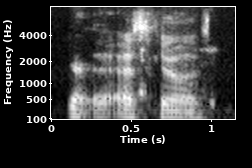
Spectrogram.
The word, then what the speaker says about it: Aeschylus: It's Eschil, how you pronounce Aeschylus? Aeschylus? The Greek tragic. Oh, yeah. Eschil? Aeschylus, yeah.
